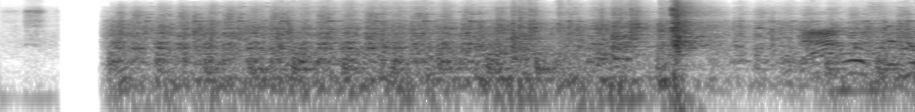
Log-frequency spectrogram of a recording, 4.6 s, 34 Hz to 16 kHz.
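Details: 7HP Stickney stationary engine running after decades unused since the 1980s: single cylinder thumping with a loose, uneven knock under each beat; excess shim left the rod bearing slack, shim to be removed and timing adjusted.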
